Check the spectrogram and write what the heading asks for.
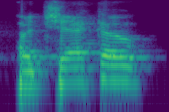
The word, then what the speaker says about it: Pacheco: The running back from Kansas City, Pacheco.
